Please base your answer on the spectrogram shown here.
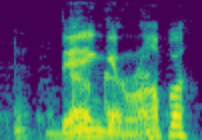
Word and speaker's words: Danganronpa: it's pronounced Danganronpa. Danganronpa.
